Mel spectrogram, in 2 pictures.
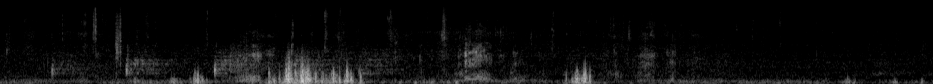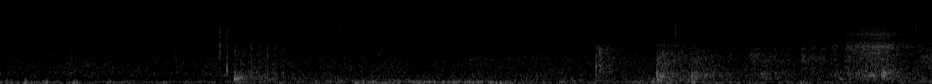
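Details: Two Blue Lacy puppies, a brother and sister, playing in a yard: a gruff burst of growling and grunting around three seconds, a shorter snarl near six seconds, then scattered soft scuffling noises and quiet outdoor background.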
